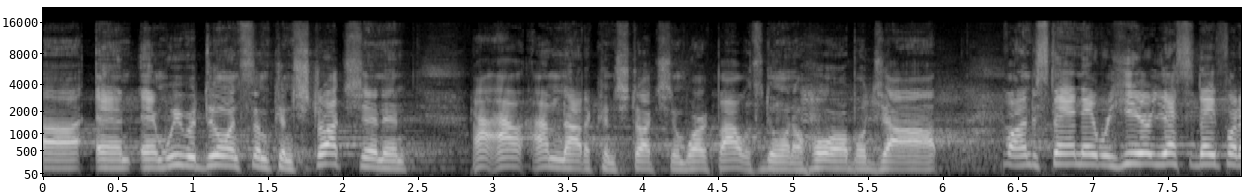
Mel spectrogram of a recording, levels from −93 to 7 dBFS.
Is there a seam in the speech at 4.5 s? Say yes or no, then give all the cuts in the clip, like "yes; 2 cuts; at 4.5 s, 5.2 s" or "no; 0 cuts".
yes; 2 cuts; at 4.5 s, 6.4 s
